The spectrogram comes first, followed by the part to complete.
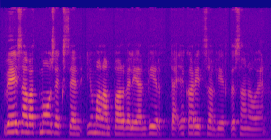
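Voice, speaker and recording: A woman reads scripture aloud at an even, measured pace. Her voice sits at a middling pitch, and her delivery stays solemn and steady. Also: clear, resonant tone. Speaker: scripture reader. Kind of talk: scripted Bible reading.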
